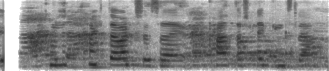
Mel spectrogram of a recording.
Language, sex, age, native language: Icelandic, female, 12, Icelandic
